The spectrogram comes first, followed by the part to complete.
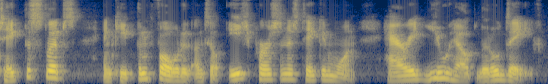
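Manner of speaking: ordinary delivery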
